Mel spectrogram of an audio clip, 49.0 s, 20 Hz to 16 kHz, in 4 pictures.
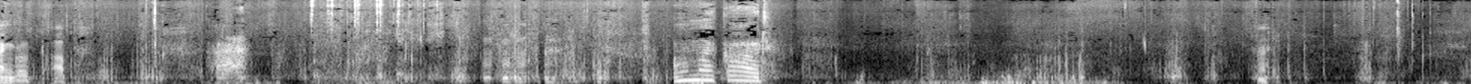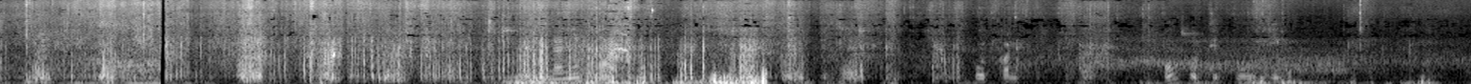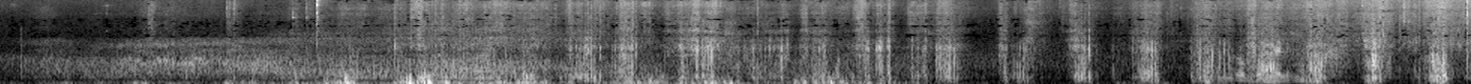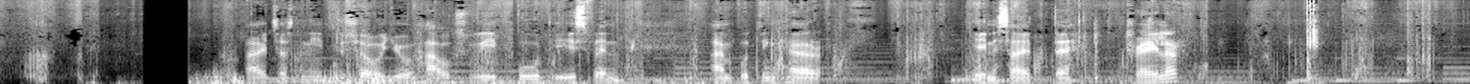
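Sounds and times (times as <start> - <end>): footsteps in snow: 0.0 - 22.9, 27.5 - 49.0.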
